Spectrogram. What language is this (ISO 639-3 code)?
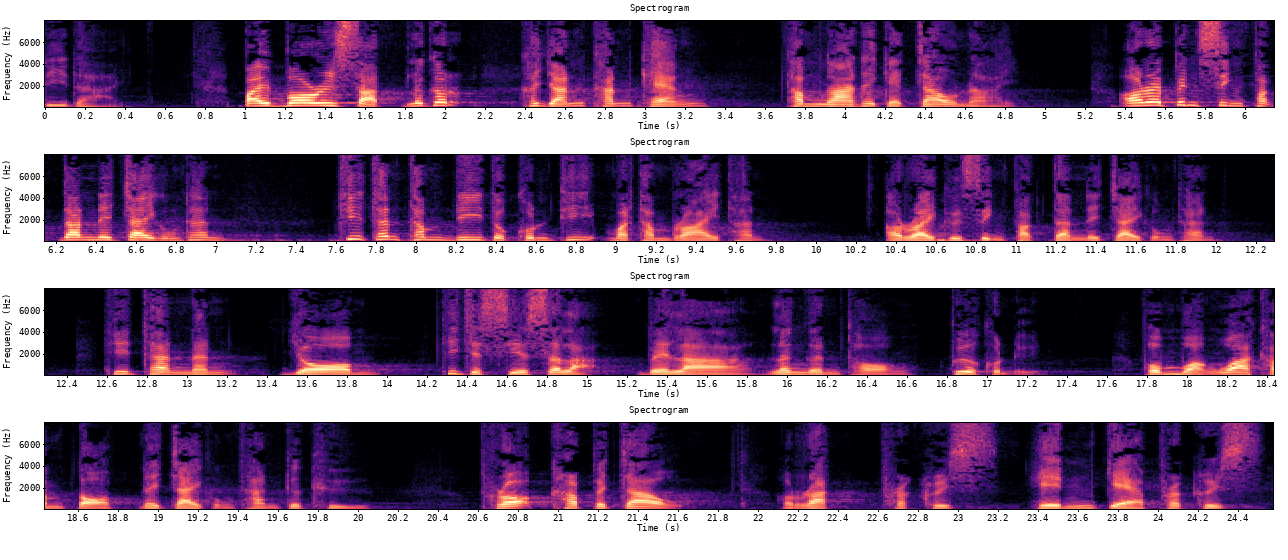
tha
